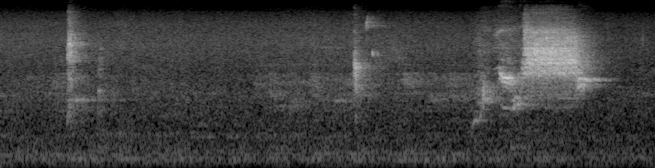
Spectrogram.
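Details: Pet red-winged blackbird delivering its song indoors: sharp isolated clicks, then two quick rising notes running straight into a loud, rasping, buzzy trill of about half a second.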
